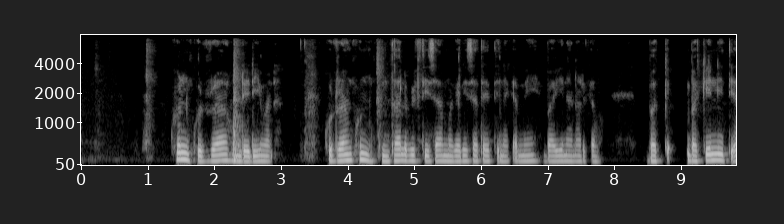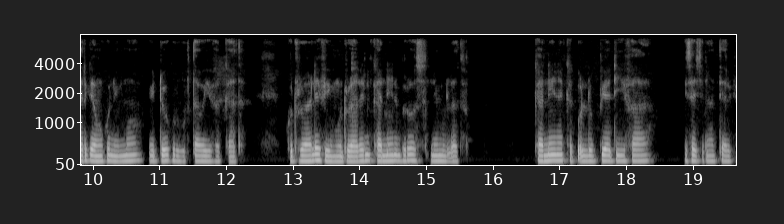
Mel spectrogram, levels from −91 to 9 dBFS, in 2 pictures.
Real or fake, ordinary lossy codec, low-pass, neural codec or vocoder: real; MP3, 64 kbps; 7.2 kHz; none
